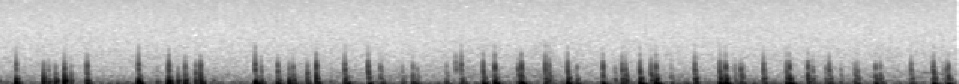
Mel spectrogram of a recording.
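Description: A grey, cylindrical, cat-shaped pencil case with a zipper, made of hollow soft silicone and held upright, is tapped and scratched with long red nails. The result is a rapid, irregular run of soft, muffled low thumps that die away almost instantly, with a faint low hum between them and no bright edge.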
